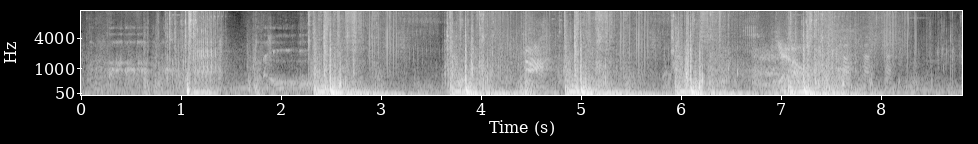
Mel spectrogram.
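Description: Gunshots ring out in loud, sharp bursts.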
